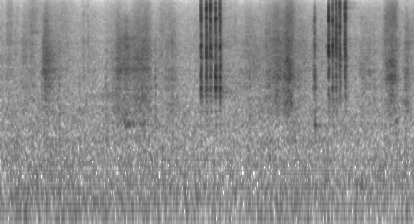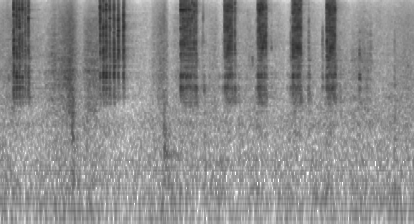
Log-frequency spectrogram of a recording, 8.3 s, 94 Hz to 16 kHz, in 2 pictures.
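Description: Hand ratchet with a 13 mm socket turning a bolt, its pawl clicking in short runs on the back strokes. The runs come quicker near the end, about three a second.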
